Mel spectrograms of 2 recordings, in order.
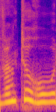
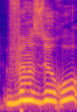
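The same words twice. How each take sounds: First: No z sound links vingt to euros. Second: A z sound links vingt to euros. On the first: The speaker calls it right. "au lieu de" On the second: The speaker calls it wrong. "une liaison erronée en Z"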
